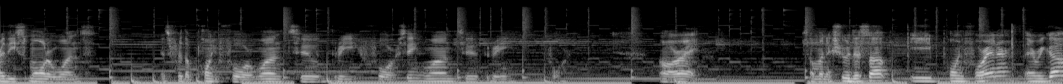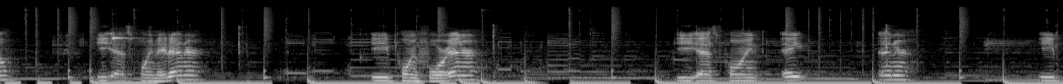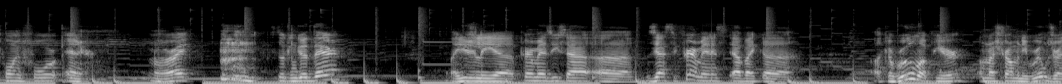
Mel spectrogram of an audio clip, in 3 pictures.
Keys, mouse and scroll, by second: 8.9 e, 11.2 e, 14.1 e, 17.2 e, 20.8 e, 22.4-23.0 shift+scroll up 3, 23.0 scroll down 1, 24.0 middle click, 25.5 KP_1.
